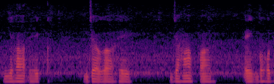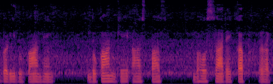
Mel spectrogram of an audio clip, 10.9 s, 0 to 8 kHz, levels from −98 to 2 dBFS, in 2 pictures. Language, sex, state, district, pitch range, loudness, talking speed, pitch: Hindi, male, Chhattisgarh, Sukma, 95-100 Hz, -45 LUFS, 100 wpm, 95 Hz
